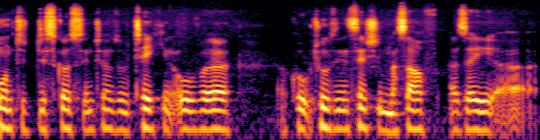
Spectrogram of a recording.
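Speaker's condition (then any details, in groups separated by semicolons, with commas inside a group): No condition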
